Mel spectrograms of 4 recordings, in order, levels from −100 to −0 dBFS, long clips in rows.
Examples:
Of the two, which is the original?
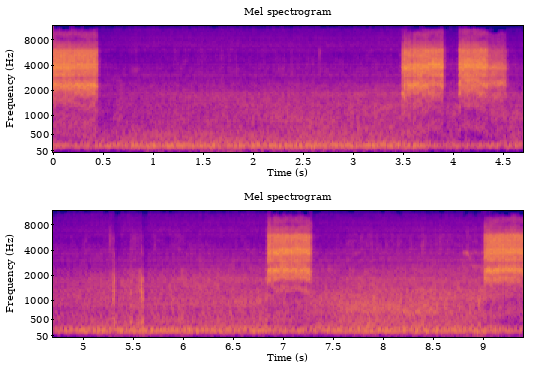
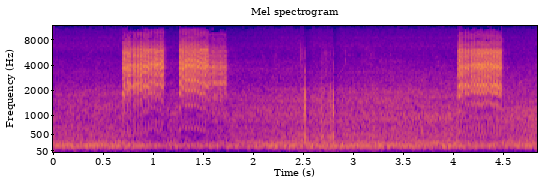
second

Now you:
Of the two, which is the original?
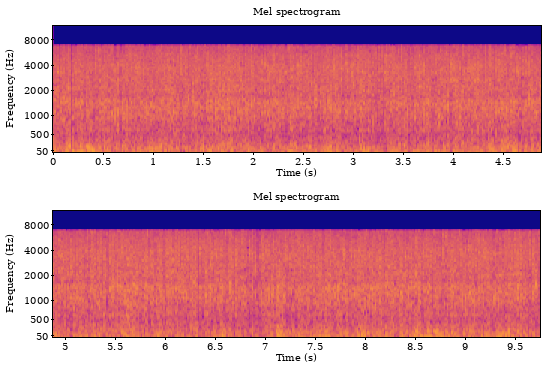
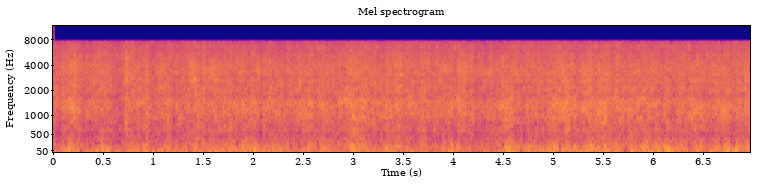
first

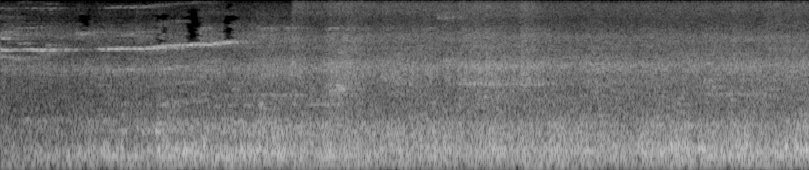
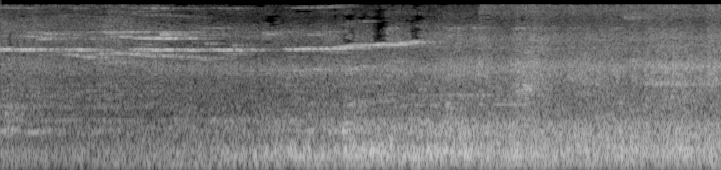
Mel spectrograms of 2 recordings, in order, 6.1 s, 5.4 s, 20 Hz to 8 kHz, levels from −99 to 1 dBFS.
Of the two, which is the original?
second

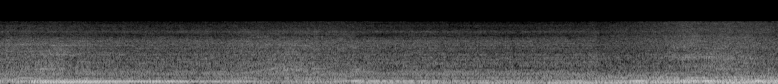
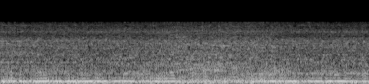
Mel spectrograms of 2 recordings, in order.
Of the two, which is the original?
first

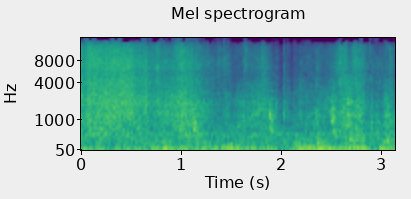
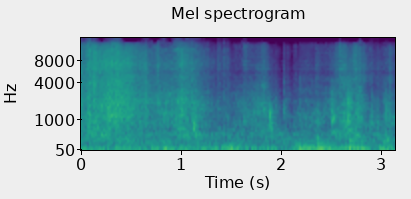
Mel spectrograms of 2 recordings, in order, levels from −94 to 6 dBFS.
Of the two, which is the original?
first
